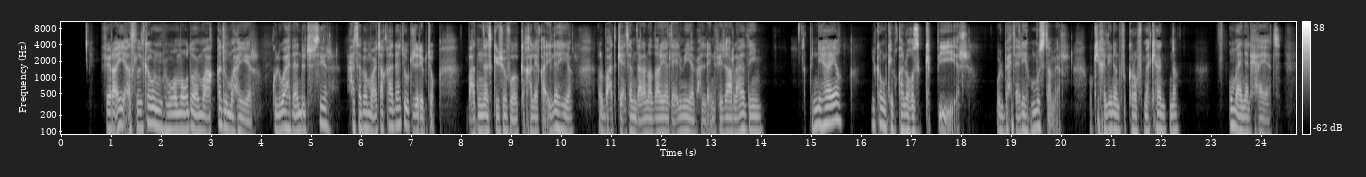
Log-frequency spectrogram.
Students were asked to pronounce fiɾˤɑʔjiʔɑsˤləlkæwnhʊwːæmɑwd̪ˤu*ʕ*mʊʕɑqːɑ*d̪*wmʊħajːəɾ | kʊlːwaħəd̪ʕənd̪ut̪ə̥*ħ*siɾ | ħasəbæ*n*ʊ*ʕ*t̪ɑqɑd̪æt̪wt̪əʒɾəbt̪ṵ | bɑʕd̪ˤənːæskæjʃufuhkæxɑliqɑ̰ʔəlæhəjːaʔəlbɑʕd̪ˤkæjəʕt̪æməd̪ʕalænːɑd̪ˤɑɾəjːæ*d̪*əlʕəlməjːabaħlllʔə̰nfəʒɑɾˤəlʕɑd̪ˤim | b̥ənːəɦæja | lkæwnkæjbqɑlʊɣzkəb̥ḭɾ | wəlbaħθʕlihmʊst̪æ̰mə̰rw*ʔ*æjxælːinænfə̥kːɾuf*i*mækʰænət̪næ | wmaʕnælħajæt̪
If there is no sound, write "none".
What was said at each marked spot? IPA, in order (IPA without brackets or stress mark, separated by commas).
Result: ʕ, d̪, f, m, ʕ, t̪, k, i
